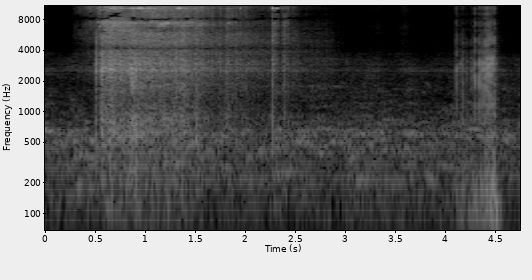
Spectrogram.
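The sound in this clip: Gold coins clink as they are set down as a wager at a tavern card game. A jingling metallic rattle runs for over a second, fades, then returns in a shorter burst near the end.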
